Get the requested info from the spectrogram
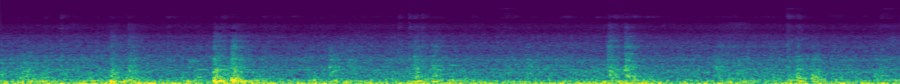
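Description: Electric express train running, heard inside the front car: a steady low rumble of the wheels and motors with sharp clacks as the wheels pass over rail joints, the loudest one just under two seconds in.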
